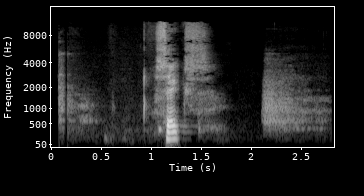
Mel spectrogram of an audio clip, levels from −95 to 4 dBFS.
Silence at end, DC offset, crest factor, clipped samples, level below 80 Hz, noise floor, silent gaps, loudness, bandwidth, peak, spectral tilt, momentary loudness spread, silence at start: 0.35 s; under 0.1%; 26 dB; under 0.1%; -76 dBFS; -61 dBFS; none; -21 LUFS; 11.5 kHz; 0 dBFS; -3.5 dB/octave; 23 LU; 0.05 s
